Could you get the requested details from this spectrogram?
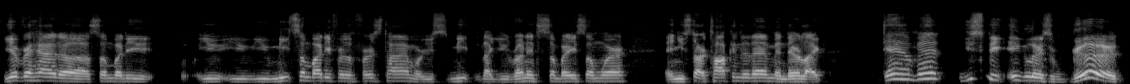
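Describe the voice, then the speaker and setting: A man's voice: on the high side, a little fast, a bit bright, no room sound. A man from the US West Coast hosting a podcast interview. He talks casually, filling his sentences with "like" and "you know.". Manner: conversational, filler-heavy with frequent "like". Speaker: podcast host.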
